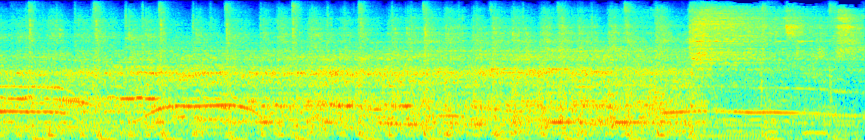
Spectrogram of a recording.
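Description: Live rock band playing an instrumental passage: electric guitar lead with bent, gliding notes over a steady drum-kit beat.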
